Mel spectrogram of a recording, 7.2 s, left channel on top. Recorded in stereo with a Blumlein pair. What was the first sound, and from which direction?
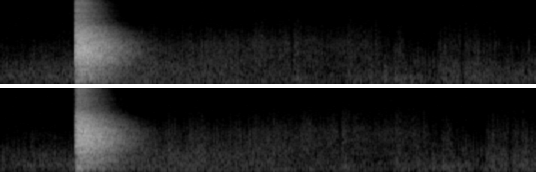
A clap, 50° left.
